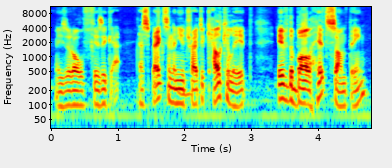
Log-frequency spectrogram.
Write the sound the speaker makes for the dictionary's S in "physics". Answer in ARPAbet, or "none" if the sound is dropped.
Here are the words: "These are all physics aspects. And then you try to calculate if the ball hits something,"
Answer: none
